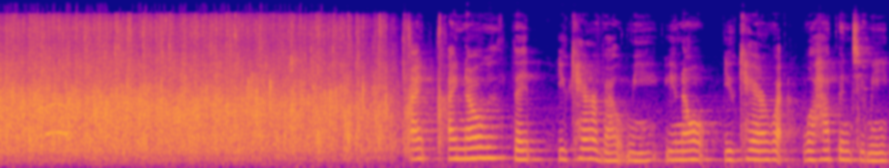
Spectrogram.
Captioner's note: applause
